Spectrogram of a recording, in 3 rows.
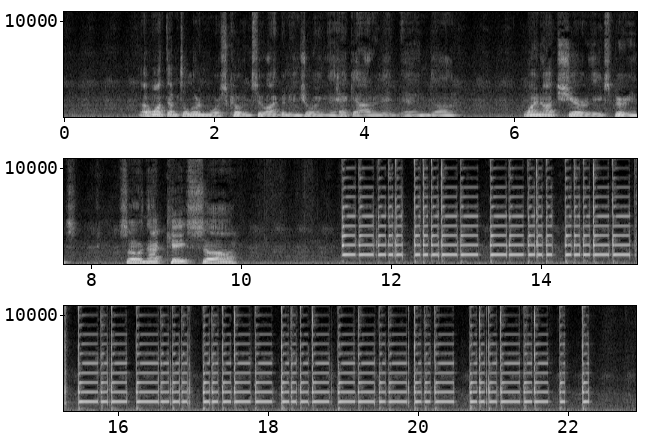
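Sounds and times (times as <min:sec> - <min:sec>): morse code buzzy tone: 0:11.3 - 0:22.4.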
